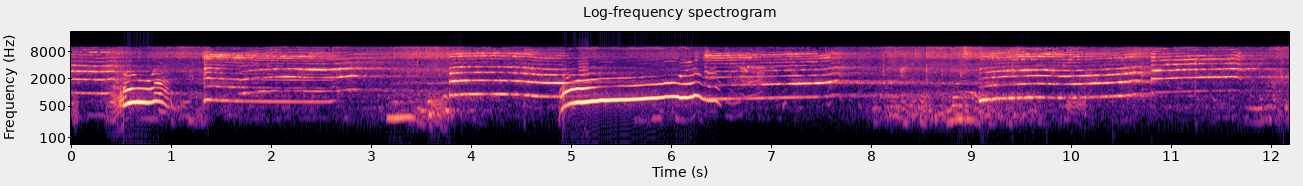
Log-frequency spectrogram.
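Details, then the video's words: Pet Chihuahua indoors howling in response to lemur calls played on a laptop; long wavering, siren-like tones that rise and fall in several drawn-out phrases, mixed with the recorded lemur calls. "Chihuahua Howling at Lemurs Calling"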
